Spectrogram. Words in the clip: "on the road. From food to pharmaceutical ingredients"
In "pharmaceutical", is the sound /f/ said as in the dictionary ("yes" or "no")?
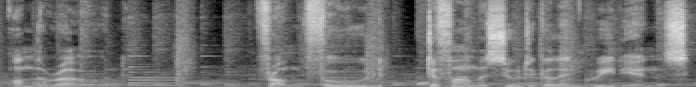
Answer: yes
